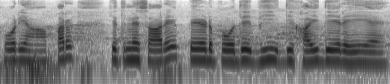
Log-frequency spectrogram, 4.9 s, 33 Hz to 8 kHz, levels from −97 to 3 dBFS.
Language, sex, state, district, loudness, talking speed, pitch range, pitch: Hindi, male, Uttar Pradesh, Shamli, -17 LUFS, 145 wpm, 145-165 Hz, 155 Hz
